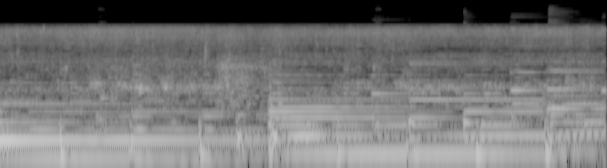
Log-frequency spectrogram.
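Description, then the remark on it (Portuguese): A faucet runs steadily into a sink while dishes, including small pots, a pan and a frying pan, are being washed, a continuous hissing, splashing rush with a low humming undertone and occasional small clinks, no voices. “Uh, deixa eu ver quanto que eu ainda tenho de louça, gente.”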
